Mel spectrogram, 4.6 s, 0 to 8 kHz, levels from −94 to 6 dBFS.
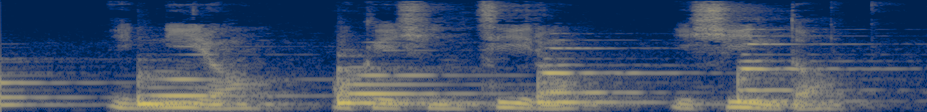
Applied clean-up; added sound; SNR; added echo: none; Percussion; -2 dB; none.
